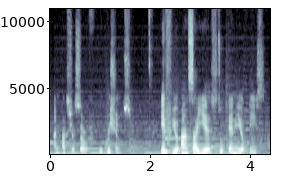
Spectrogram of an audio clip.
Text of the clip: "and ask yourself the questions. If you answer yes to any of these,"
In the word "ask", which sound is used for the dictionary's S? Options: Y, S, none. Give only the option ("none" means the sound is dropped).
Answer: none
